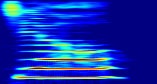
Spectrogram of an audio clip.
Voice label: "jiao1", chinese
